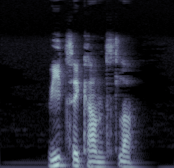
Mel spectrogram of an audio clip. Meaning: vice-chancellor
- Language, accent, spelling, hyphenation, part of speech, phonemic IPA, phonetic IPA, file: German, Austria, Vizekanzler, Vi‧ze‧kanz‧ler, noun, /ˈviːt͡səˌkant͡slɐ/, [ˈfiːt͡səˌkant͡slɐ], De-at-Vizekanzler.ogg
